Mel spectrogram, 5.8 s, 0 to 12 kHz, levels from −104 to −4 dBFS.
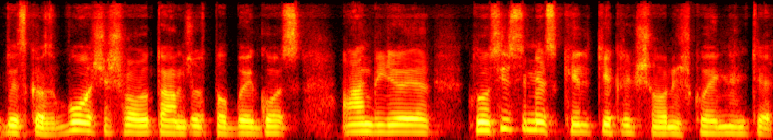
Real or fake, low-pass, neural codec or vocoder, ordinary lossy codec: fake; 10.8 kHz; codec, 24 kHz, 1 kbps, SNAC; Opus, 24 kbps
